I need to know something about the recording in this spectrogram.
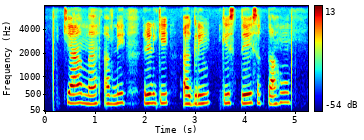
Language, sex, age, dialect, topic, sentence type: Hindi, female, 25-30, Garhwali, banking, question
